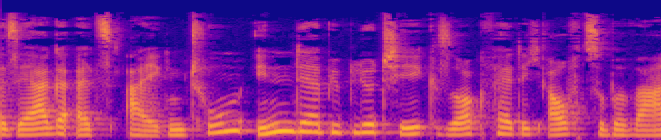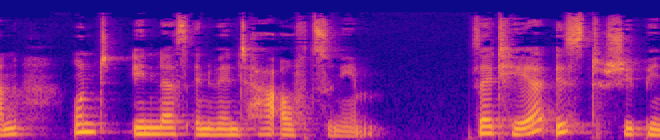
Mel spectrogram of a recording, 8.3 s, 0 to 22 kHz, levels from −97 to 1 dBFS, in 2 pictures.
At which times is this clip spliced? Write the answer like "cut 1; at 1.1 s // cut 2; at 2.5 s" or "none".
none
